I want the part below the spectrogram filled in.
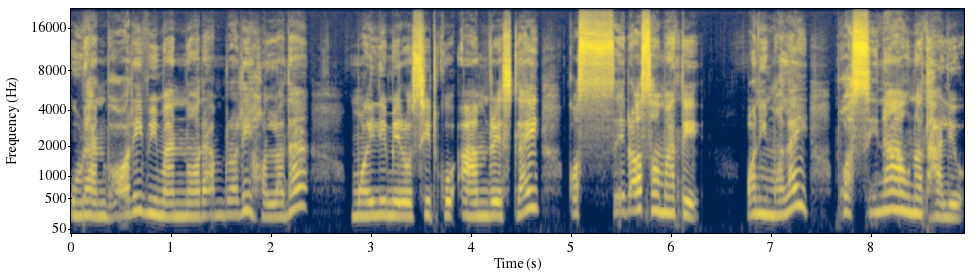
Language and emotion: Nepali, fearful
